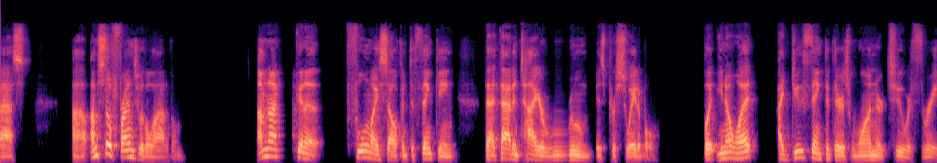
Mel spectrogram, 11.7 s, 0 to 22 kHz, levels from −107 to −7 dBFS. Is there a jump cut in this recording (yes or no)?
no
